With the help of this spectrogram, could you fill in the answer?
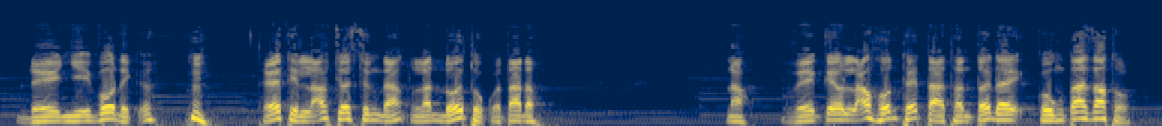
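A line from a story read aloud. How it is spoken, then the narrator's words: Scoffing, cold. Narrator (Vietnamese): Ngô Thành Nhân cười khẩy một tiếng rồi lạnh lùng thốt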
